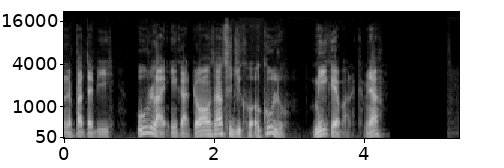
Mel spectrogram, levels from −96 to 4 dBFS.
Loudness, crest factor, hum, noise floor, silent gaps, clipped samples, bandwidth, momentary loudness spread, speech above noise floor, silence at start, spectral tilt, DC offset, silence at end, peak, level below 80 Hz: -26 LUFS; 20 dB; none; -87 dBFS; none; under 0.1%; 17 kHz; 7 LU; 61 dB; 0 s; -6 dB/octave; under 0.1%; 1.05 s; -6 dBFS; -52 dBFS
